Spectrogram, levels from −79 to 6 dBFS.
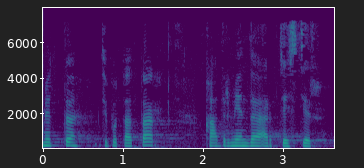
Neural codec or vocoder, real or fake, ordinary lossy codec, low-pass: vocoder, 44.1 kHz, 128 mel bands every 256 samples, BigVGAN v2; fake; MP3, 32 kbps; 7.2 kHz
